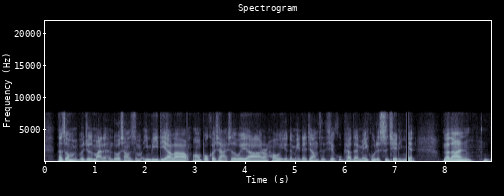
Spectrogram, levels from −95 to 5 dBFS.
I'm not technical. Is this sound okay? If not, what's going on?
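No. There are two brief dropouts from packet loss on an ADPCM call. At 2.82 to 2.86 s about one packet's worth (20 ms) of sound goes missing, and at 7.22 to 7.30 s about two packets (40 ms). Each gap is a hard-edged silence. The receiving decoder works by predicting the sound and adjusting its step size in step with the sender, so after each gap it is briefly out of sync. The speech then returns slightly distorted, settling within a few tens of milliseconds. This happens within the wideband G.722 telephone coding, which is working as intended.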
